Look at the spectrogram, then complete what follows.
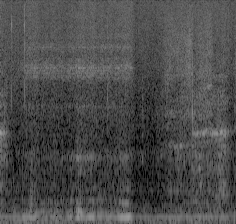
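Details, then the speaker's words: Sleeping dog snoring in the background of a quiet room: low, rumbling snore bursts; snoring. "you can hear snoring in the background that's my dog"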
